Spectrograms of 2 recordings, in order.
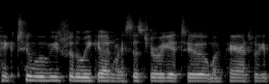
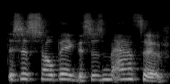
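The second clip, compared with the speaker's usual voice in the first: higher-pitched, awed exclamation; excited amazement; 6 semitones higher than usual. Retold or imitated. Guest recalling the star filming locally, excited and amazed. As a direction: retell being hugely impressed. Retells own amazed reaction to news.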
